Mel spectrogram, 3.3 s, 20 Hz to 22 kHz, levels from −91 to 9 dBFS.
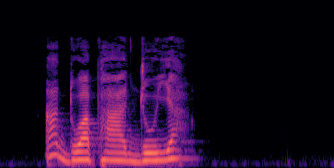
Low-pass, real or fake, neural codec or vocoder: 9.9 kHz; real; none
